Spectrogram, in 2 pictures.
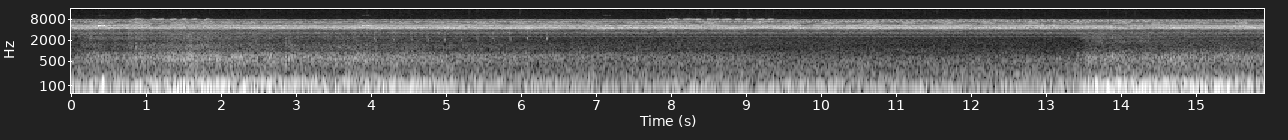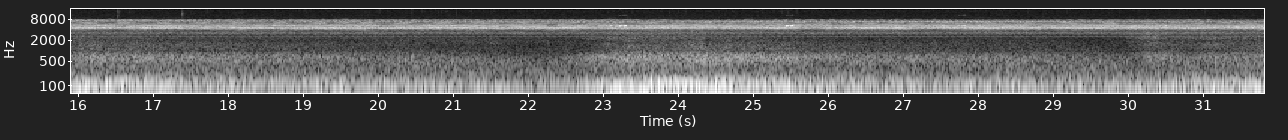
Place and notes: Laguna Chacahua - Night in Chacahua, crickets and seawaves
During the night in the Laguna of Chacahua. Some crickets are singing, sound of the pacific ocean in background.
Recorded by a binaural of 2 Sanken Cos11D on an Olympus LS5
